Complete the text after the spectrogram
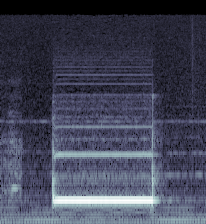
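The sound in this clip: A telephone line tone sounds while someone is being called: a single steady, mid-pitched electronic beep lasting about one second, clear and alone over a faint hum.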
